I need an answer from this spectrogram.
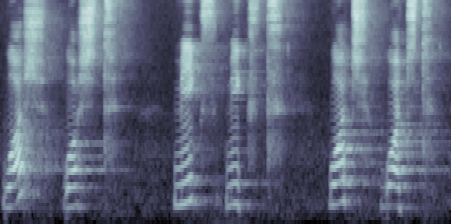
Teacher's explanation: Entonces el pasado solo lo pronuncio con T.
